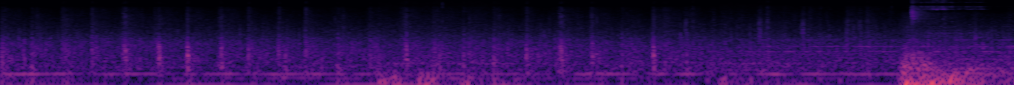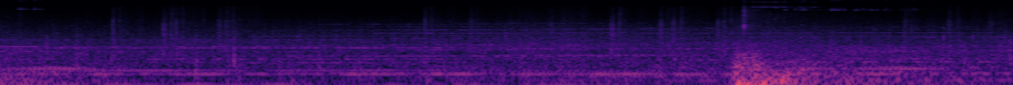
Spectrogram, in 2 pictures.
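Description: Coins tinkle softly.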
